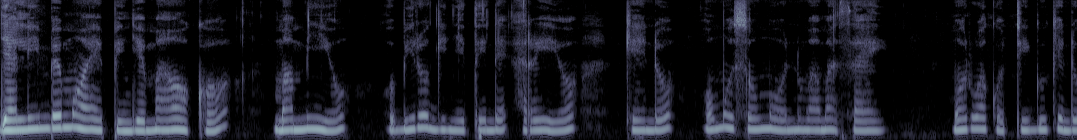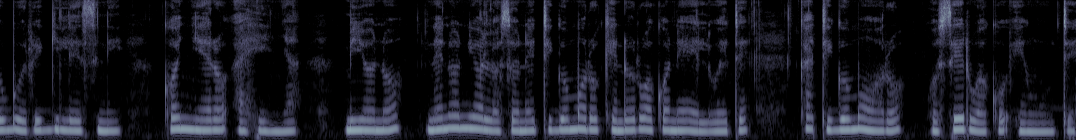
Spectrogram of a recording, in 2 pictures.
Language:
Luo (Kenya and Tanzania)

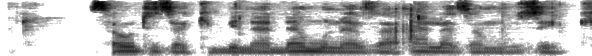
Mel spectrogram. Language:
Swahili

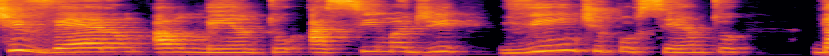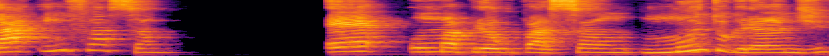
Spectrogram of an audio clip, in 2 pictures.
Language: Portuguese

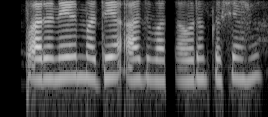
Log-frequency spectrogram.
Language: Marathi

